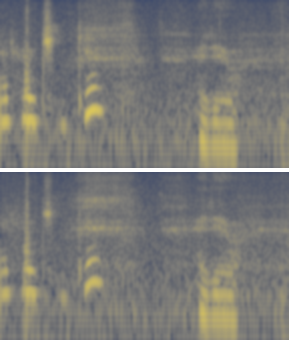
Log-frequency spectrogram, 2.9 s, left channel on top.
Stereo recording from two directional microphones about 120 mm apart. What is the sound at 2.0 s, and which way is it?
Speech, 30° right (ahead or behind).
